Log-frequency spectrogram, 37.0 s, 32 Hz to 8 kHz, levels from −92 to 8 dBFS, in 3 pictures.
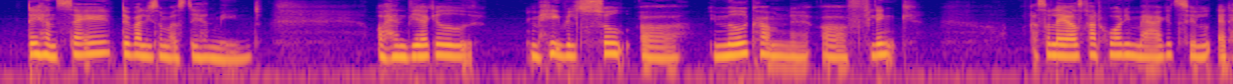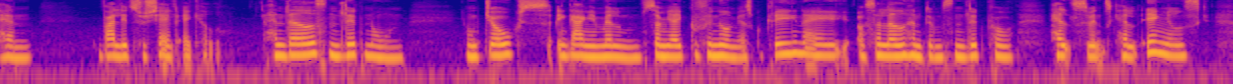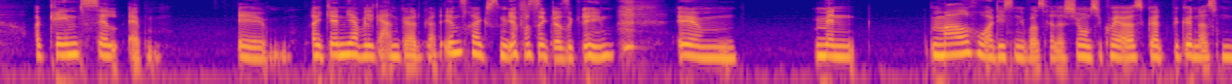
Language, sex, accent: Danish, female, native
